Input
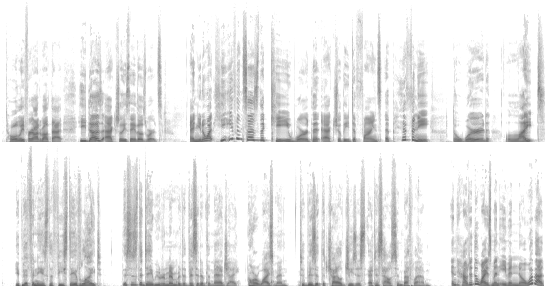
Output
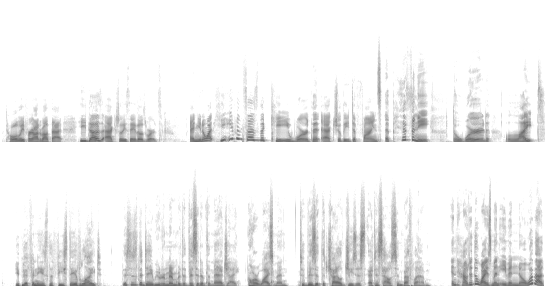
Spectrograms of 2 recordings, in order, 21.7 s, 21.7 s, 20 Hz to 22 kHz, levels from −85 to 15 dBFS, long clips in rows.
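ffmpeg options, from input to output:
-af "asetnsamples=n=441:p=0,asendcmd='5.86 lowpass f 4100;7.49 lowpass f 8000;9.57 lowpass f 4000;13.93 lowpass f 10000',lowpass=2.2k"

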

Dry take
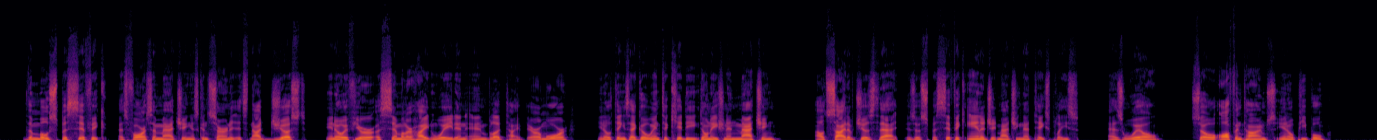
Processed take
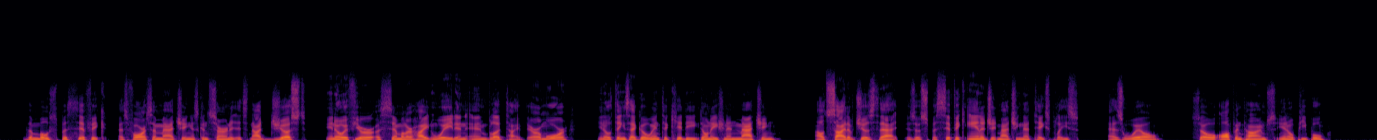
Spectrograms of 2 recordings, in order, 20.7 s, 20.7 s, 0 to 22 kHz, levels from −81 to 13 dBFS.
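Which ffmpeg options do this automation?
-af "asetnsamples=n=441:p=0,asendcmd='1.2 lowpass f 3300;4.35 lowpass f 6300;5.37 lowpass f 2900;6.42 lowpass f 6400;9.52 lowpass f 2600;12.29 lowpass f 4800;16.91 lowpass f 2000;18.76 lowpass f 3200',lowpass=1.5k"

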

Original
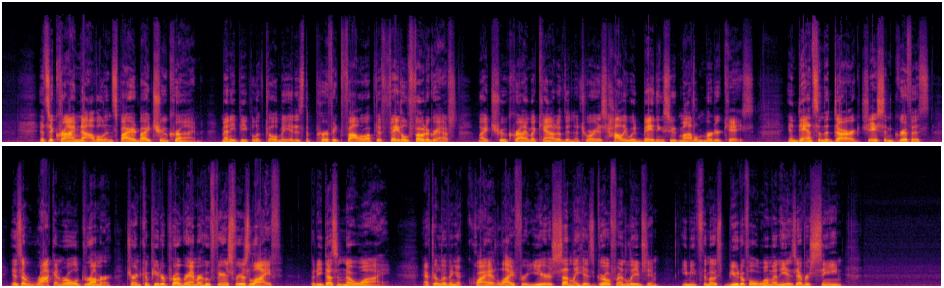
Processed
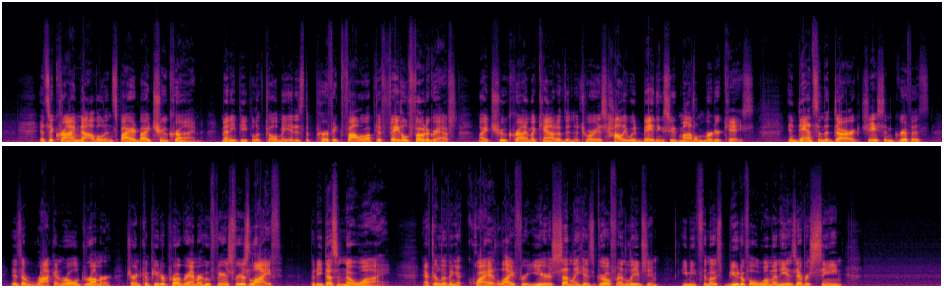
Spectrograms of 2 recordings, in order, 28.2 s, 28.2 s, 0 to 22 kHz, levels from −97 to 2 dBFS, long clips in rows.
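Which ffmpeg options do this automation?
-af "asetnsamples=n=441:p=0,asendcmd='2.31 lowpass f 3900;11.82 lowpass f 2400;13.08 lowpass f 1200;14.53 lowpass f 2100;17.55 lowpass f 4800;18.96 lowpass f 8900;21.56 lowpass f 4600',lowpass=f=2.3k:p=1"

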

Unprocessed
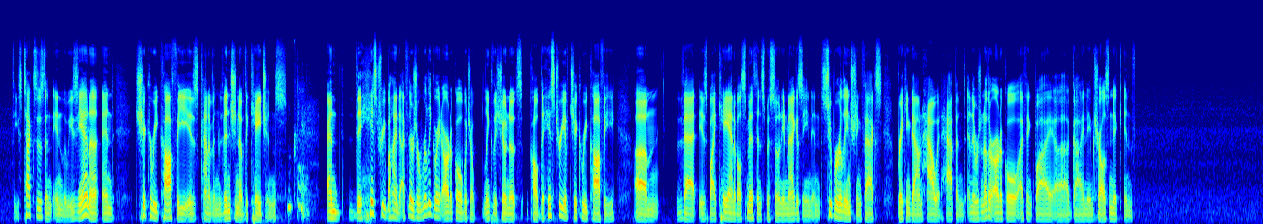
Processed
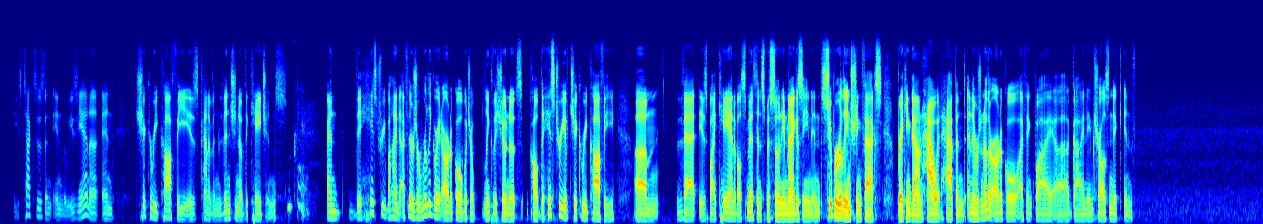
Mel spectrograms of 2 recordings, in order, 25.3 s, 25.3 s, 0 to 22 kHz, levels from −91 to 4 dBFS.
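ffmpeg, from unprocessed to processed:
-af "volume=7.5dB,afade=t=in:st=1.85:d=1.35:silence=0.298538,afade=t=in:st=7.6:d=0.59:silence=0.398107,afade=t=in:st=14.95:d=0.55:silence=0.421697,afade=t=out:st=19.25:d=0.78:silence=0.421697"

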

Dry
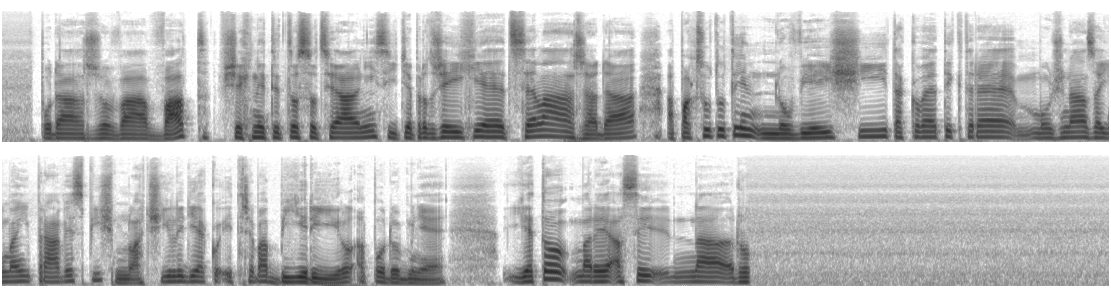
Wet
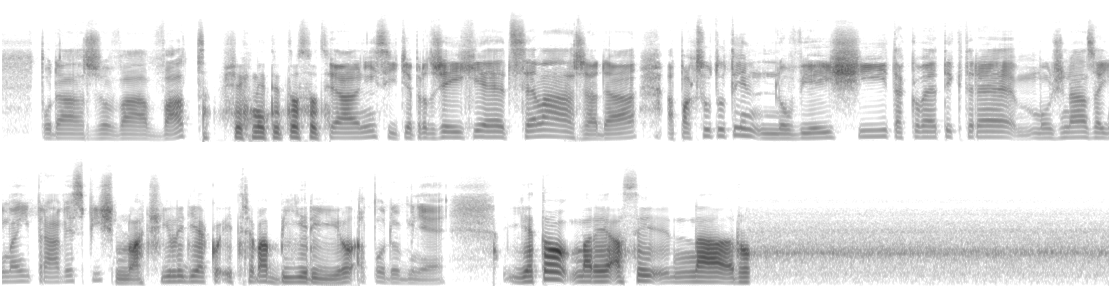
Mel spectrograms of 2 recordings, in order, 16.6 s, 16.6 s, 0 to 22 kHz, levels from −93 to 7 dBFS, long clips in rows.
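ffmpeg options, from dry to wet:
-af "asetnsamples=n=441:p=0,asendcmd='1.51 bandpass f 860;2.46 bandpass f 3300;9.16 bandpass f 1200;10.98 bandpass f 3700;11.99 bandpass f 1000',bandpass=f=4k:t=q:w=5:csg=0"

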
